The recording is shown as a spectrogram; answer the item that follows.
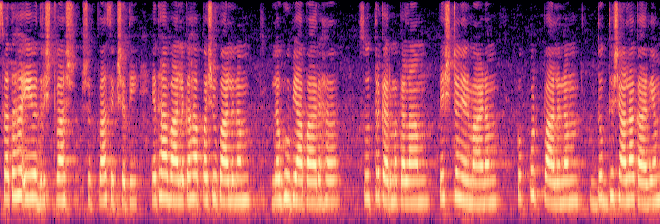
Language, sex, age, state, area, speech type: Sanskrit, female, 18-30, Uttar Pradesh, rural, spontaneous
